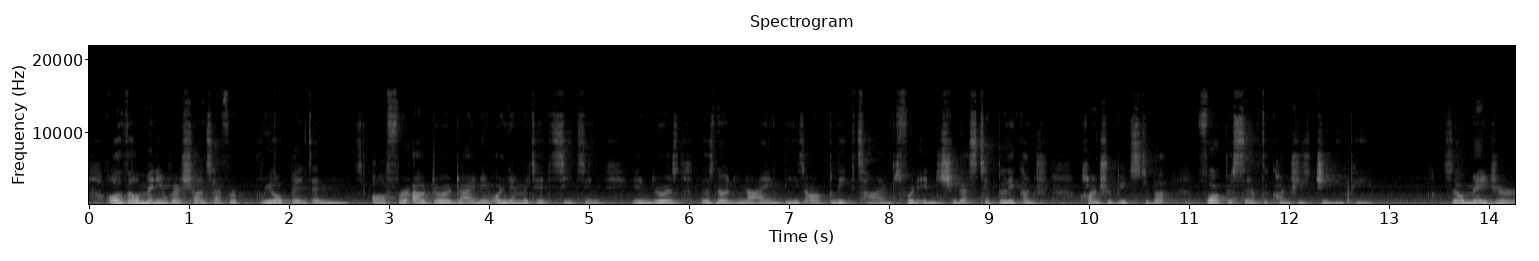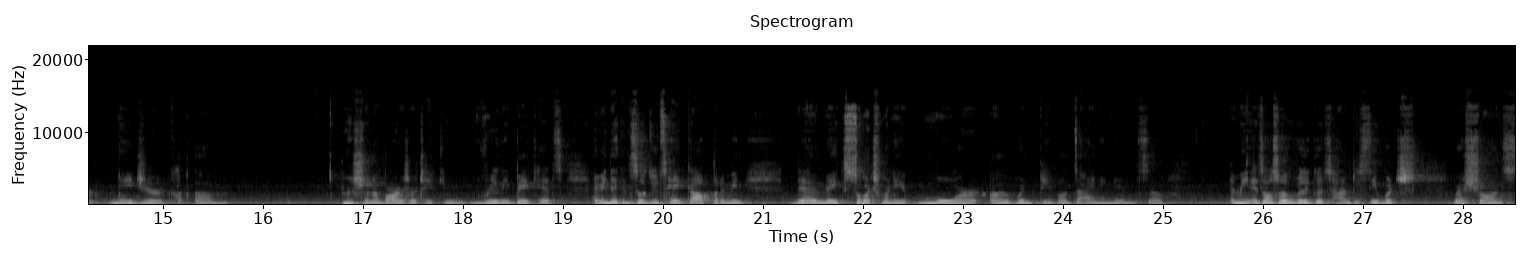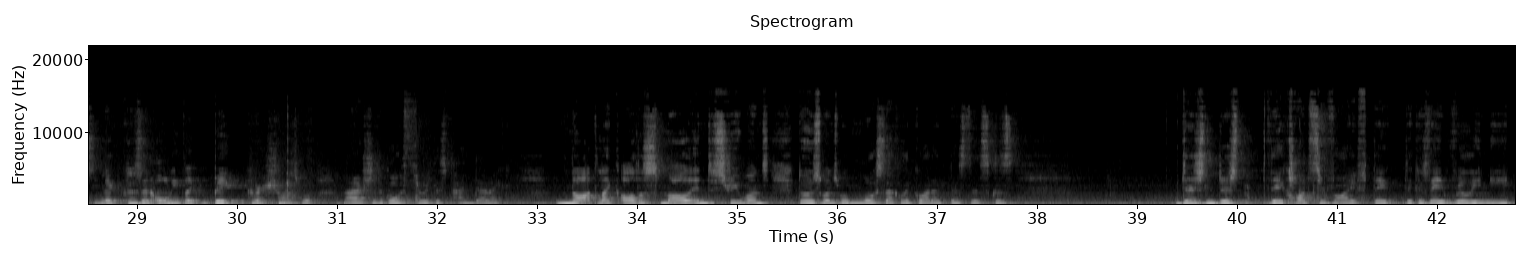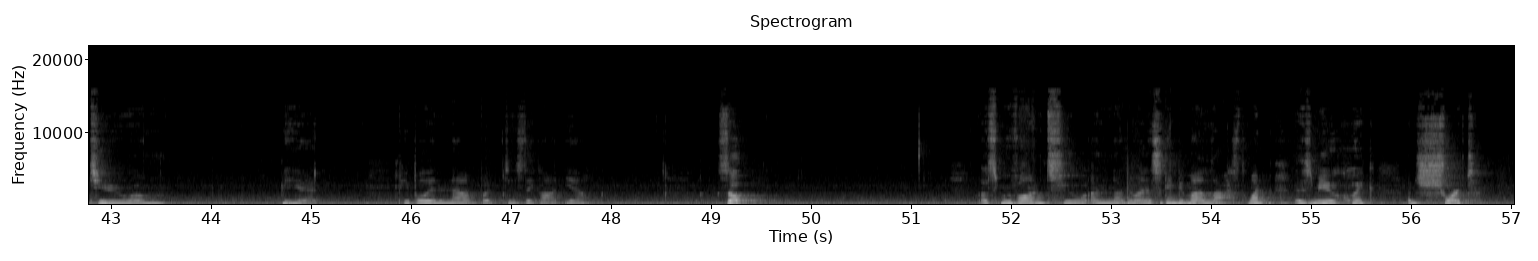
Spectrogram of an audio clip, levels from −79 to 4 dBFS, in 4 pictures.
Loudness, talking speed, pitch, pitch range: -35 LUFS, 165 wpm, 200 Hz, 190-220 Hz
